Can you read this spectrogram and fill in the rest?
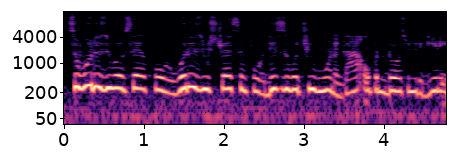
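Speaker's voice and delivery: forceful, exasperated reproof; mother's scolding. Retold or imitated. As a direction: imitate a mom setting her child straight. Imitating mother scolding her.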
